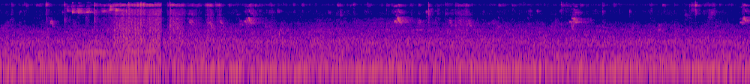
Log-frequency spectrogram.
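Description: Small birds chirping: short, high chirps every second or two over a steady background hiss and low rumble.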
